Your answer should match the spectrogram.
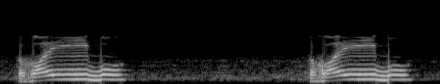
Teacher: this letter غين is also part of the حروف المستعالية and therefore you must pronounce in a thick voice. Do not say غي غي will be incorrect and gai.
